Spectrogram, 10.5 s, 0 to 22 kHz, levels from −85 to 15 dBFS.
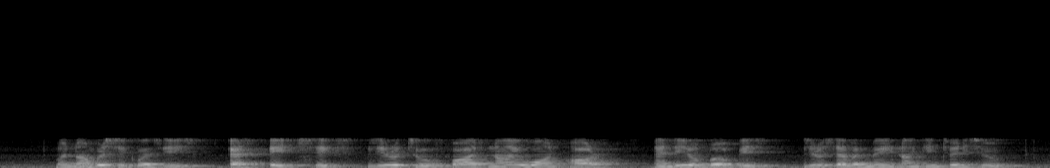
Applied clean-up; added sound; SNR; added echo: none; none; none; reverberation time 0.8 s.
